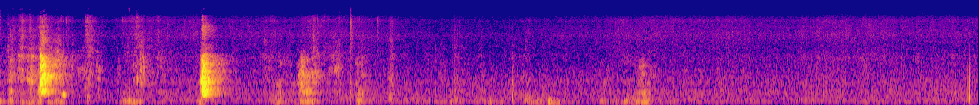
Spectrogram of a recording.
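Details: Two Norwegian Elkhounds playing chase in a backyard: two sharp, loud barks near the start, then a few softer yelps and scuffling sounds before the yard falls quiet.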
